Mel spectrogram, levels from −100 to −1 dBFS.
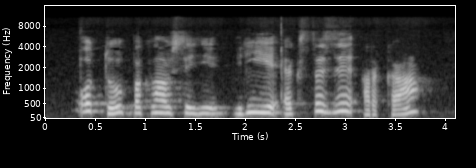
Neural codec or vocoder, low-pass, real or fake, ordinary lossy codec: none; 10.8 kHz; real; AAC, 64 kbps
